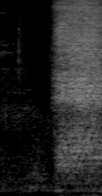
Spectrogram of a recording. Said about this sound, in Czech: takzvané okénko, smrkací okénko.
